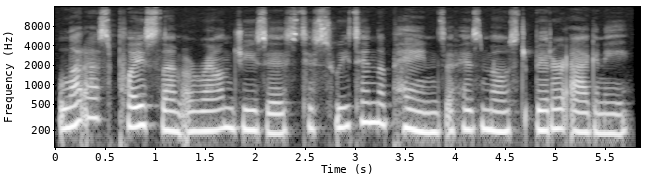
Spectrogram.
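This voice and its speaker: A woman's voice: mid-range voice, measured pace, mellow. A woman reading a devotional prayer in an earnest, pleading way, some words trailing off into a whisper.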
